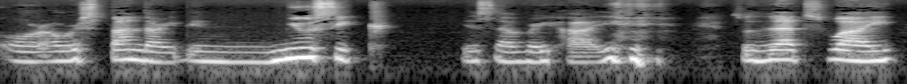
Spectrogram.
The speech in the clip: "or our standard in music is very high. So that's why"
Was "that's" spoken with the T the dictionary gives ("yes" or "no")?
yes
